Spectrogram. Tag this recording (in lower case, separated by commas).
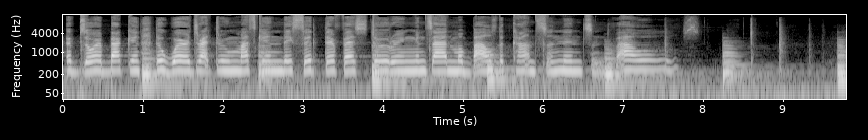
music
